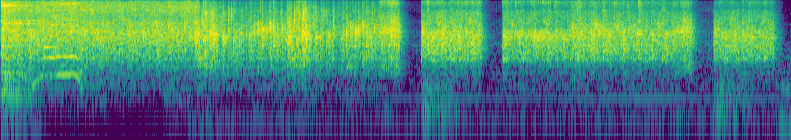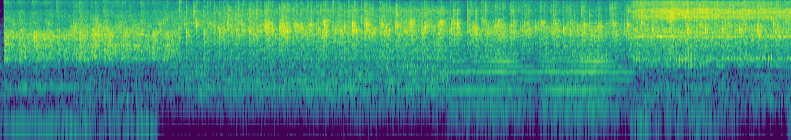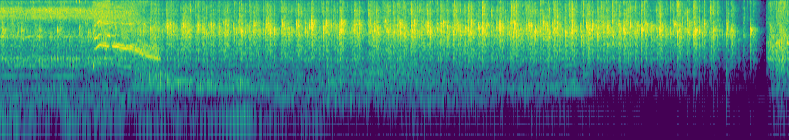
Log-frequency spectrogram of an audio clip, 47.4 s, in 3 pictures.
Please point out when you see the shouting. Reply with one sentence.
The shouting can be heard from 0.6 to 1.6 s and from 33.5 to 34.9 s.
